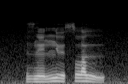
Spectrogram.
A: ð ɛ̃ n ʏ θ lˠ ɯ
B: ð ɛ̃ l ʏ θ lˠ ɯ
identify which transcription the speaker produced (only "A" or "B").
A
